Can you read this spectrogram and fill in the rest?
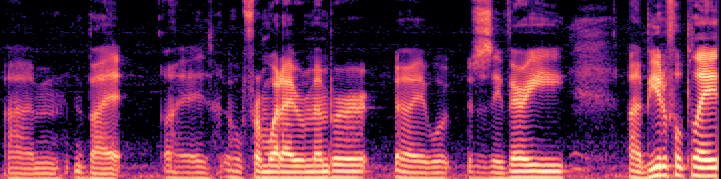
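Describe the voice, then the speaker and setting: A young man from Peru chatting on a podcast, talking with many pauses and fillers. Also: on the low side, a little hiss or hum. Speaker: podcast co-host. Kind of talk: casual chat.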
